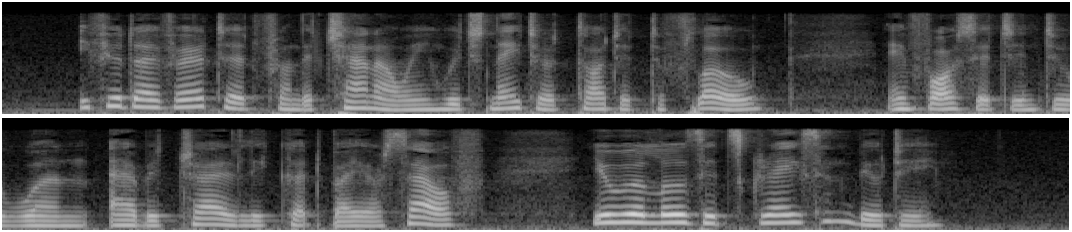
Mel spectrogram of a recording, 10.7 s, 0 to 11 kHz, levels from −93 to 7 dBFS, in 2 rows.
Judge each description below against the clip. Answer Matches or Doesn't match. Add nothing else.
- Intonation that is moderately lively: Doesn't match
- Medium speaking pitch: Matches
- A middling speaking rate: Matches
